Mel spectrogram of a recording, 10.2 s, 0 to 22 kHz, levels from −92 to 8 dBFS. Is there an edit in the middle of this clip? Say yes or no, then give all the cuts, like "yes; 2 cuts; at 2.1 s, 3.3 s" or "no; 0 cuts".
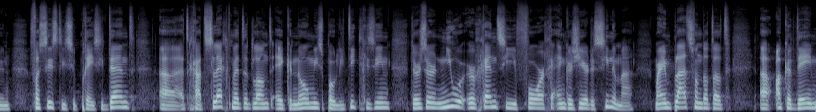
no; 0 cuts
